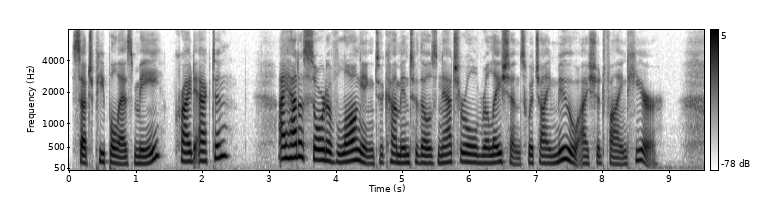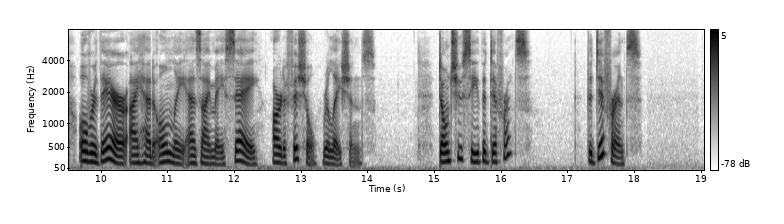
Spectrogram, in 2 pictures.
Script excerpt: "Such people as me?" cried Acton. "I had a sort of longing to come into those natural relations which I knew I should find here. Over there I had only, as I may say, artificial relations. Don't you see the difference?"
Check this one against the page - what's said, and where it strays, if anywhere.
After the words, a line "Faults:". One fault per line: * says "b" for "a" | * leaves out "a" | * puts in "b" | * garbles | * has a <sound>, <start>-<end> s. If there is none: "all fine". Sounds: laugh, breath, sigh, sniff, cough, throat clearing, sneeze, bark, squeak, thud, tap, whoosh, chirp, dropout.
"Such people as me?" cried Acton. "I had a sort of longing to come into those natural relations which I knew I should find here. Over there I had only, as I may say, artificial relations. Don't you see the difference?" "The difference
Faults:
* puts in "The difference"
